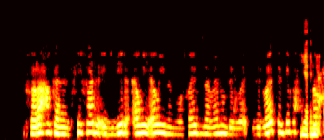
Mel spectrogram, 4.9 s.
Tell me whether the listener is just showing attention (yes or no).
yes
